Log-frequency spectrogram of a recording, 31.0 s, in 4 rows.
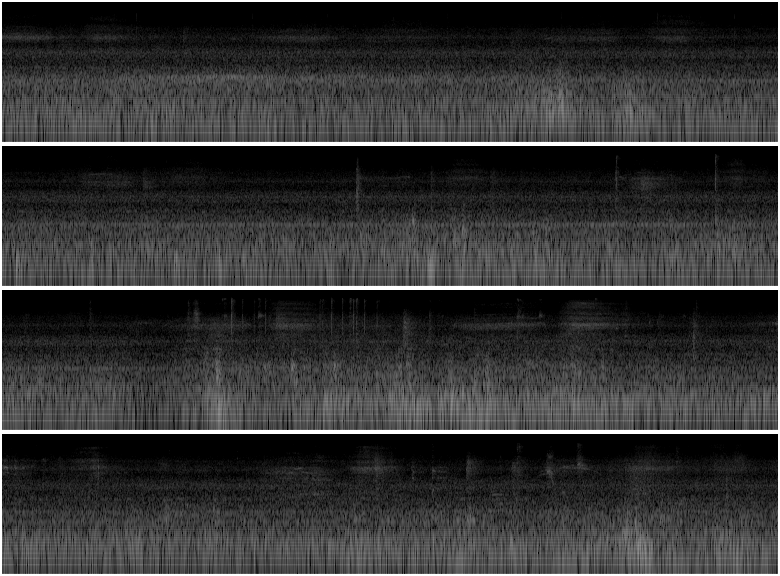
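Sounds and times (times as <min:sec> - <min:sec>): train rumble: 0:00.0 - 0:31.0
wheels clacking on rails: 0:17.3 - 0:31.0.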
